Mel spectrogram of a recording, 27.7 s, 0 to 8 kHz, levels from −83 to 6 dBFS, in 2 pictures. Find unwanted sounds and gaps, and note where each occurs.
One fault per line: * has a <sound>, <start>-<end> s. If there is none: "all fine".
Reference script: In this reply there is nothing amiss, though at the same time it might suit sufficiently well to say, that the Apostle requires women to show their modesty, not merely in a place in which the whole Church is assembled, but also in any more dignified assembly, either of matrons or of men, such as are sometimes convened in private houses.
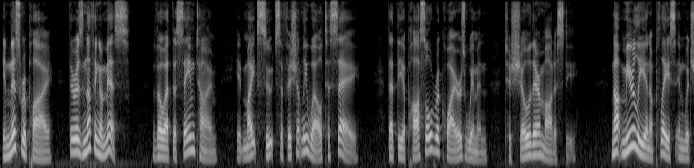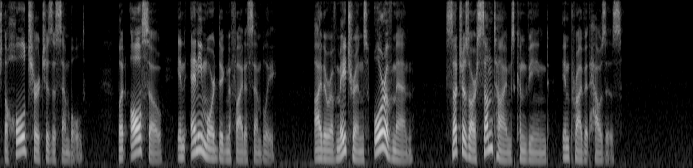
all fine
